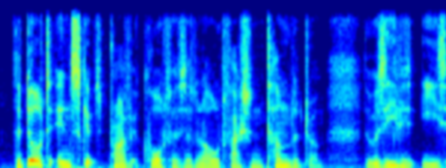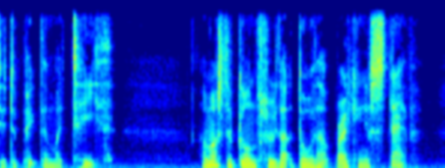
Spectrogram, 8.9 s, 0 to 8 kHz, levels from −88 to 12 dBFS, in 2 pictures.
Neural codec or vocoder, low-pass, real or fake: vocoder, 44.1 kHz, 80 mel bands, Vocos; 7.2 kHz; fake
